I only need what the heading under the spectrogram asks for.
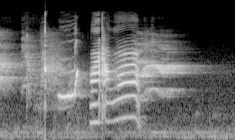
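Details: Indoor pet talking parrot: a short burst of raspy chatter leads into one loud, rich, buzzing squawk that slides downward and trails off into a fading hiss.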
